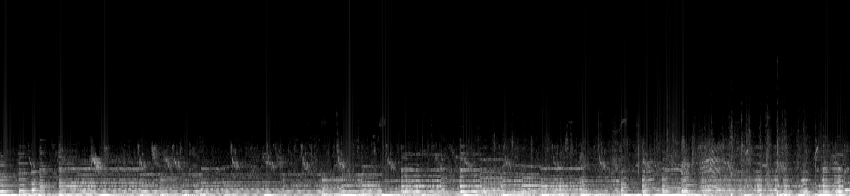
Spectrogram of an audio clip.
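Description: Organ music played over loudspeakers, sustained chords over a repeating bass pulse.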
